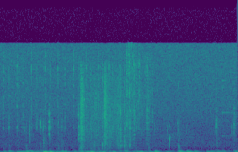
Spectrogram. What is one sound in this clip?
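A pig squeals as it is struck.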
